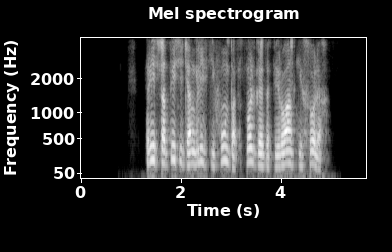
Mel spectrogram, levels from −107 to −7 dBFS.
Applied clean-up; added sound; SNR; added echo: neural mask model Resemble Enhance denoiser.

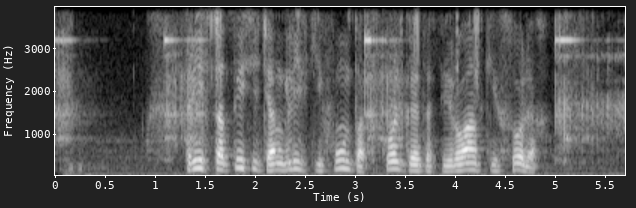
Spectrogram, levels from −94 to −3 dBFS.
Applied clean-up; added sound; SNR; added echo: none; Coin (dropping); 12 dB; none.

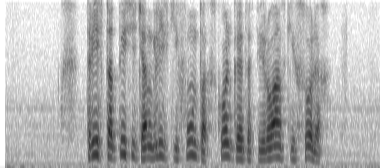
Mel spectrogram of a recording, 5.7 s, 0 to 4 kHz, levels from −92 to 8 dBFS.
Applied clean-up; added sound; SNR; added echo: none; none; none; none.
